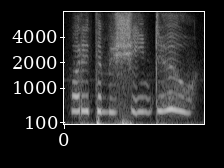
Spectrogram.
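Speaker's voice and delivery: very high filly voice, nervous; scared filly. Acted. Filly asking about the machine, very high and worried. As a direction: ask in a small worried voice.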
